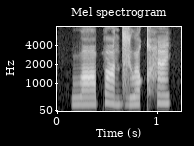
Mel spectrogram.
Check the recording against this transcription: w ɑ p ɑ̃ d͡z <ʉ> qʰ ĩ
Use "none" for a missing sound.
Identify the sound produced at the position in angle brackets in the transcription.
u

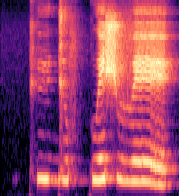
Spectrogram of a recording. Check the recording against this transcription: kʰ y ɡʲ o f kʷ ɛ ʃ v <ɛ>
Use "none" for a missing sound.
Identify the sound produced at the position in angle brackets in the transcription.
ɛ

